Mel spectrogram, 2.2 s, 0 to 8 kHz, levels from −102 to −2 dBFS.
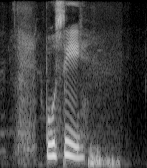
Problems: none marked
